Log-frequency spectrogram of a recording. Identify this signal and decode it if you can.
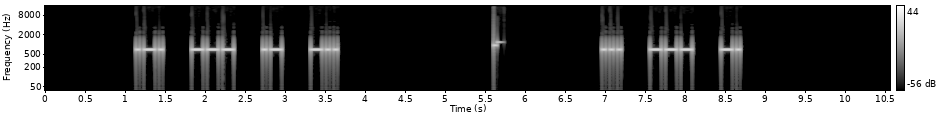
Morse code, heard as a keyed tone, about 25 wpm, spaced as for 16 wpm, 700 Hz. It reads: ROAD SON
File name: course / 25:10wpm / 094 Lesson 16f - Letter c - Words 25wpm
